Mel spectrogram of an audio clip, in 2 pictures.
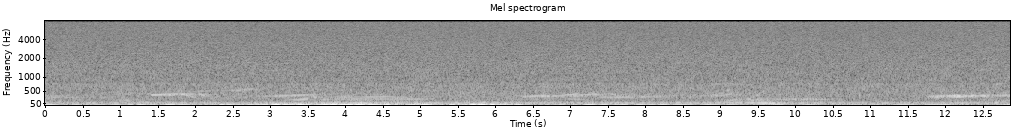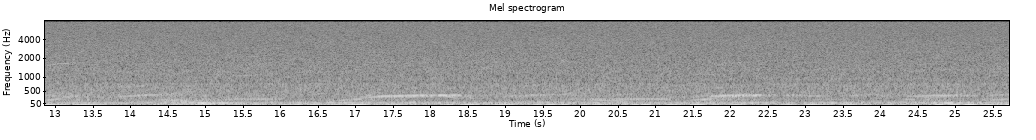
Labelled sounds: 12.9	13.2	killer whale, Bigg's (transient), 1.5 to 1.7 kHz

